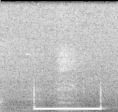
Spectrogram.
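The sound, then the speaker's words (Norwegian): A phone's ringing tone over speakerphone during a call to a father: one steady, mid-low beep lasting about a second, starting and stopping abruptly against faint background hiss, with no talking. “Da skal vi ringe pappa på eh, høyttaler her.”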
